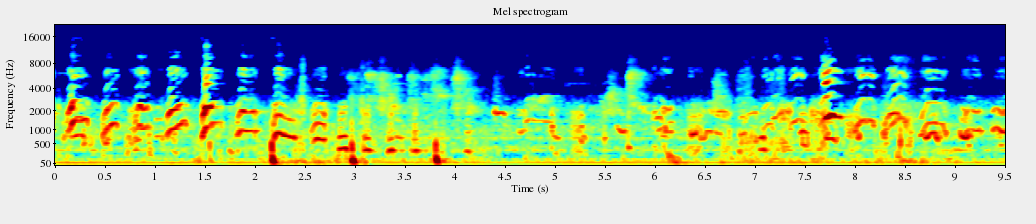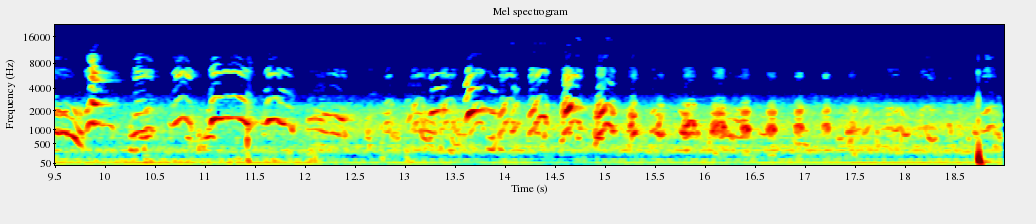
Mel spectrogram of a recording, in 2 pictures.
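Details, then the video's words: Several 16-day-old English Springer Spaniel puppies, learning to howl, give high, wavering squeaky howls and whines together on June 26, 2016. "Addie's babies - English Springer Spaniels - We can talk!"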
